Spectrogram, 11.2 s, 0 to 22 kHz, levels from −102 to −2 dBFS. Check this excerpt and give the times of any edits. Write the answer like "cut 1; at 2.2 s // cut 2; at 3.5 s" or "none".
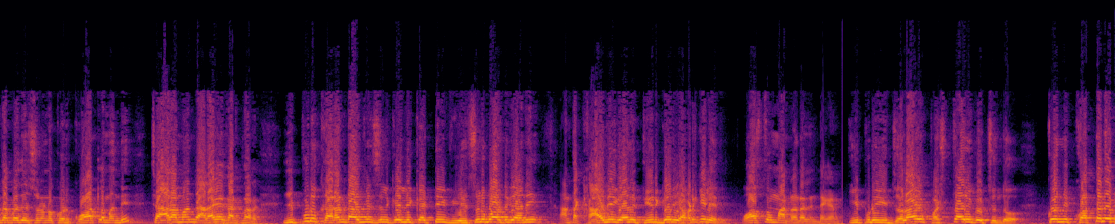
cut 1; at 8.4 s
